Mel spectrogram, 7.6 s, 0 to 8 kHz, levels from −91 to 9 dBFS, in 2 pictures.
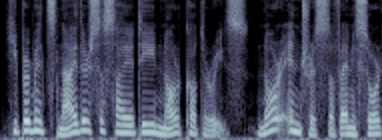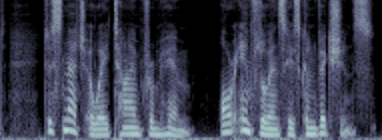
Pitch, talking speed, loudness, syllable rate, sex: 150 Hz, 165 wpm, -20 LUFS, 5.1 syllables/s, male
